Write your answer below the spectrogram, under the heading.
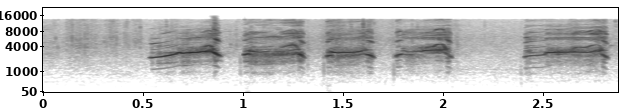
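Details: During evening feeding at the nest on 30 June 2022, an osprey gives five loud, strained whistled notes in steady series, the first clearly rising, recorded by nest camera.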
